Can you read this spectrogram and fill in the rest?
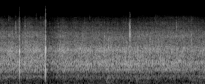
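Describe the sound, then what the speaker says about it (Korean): A church congregation claps in blessing for its Sunday school and church school teachers, a short burst of dense, steady applause filling the room with a couple of sharper claps near the start. "우리 축복하는 박수도 한번 해요"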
